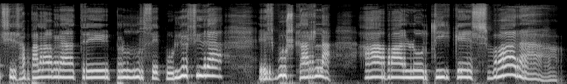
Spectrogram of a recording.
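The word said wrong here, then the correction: Avalokiteshvara: Ah, no, lo he dicho mal. Avaloquitesvara.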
